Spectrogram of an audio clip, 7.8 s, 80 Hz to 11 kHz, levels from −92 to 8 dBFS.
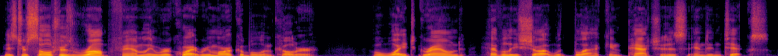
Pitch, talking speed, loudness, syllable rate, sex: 105 Hz, 155 wpm, -22 LUFS, 5.0 syllables/s, male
